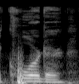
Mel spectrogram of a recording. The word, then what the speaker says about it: quarter: When I was an exchange student, I've always had trouble with pronouncing quarter, or quarter. They say it as quarter, so it's a letter D.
